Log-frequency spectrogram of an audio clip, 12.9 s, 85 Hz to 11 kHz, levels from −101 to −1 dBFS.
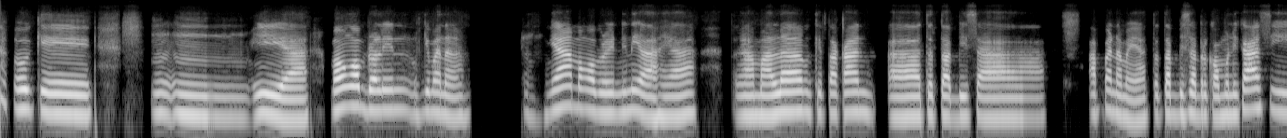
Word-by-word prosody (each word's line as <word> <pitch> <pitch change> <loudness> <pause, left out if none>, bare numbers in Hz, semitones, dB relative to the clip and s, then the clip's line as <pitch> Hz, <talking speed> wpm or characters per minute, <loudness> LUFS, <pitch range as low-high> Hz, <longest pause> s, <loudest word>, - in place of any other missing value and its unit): Oke. 205 -4 +3 0.6
Mmm. 185 -3 -4
Iya, 195 -2 +3 0.4
mau 235 +2 +6
ngobrolin 230 -4 +1
gimana? 195 -4 -3 0.6
Mmm, 180 -4 -20
ya 235 - +3
mau 245 -1 -2
ngobrolin 210 -1 -1
inilah 205 -5 +1
ya, 185 - 0 0.6
tengah 190 0 -1
malam 215 +3 +5 0.2
kita 205 0 -3
kan, 215 +1 +3 0.3
eee, 185 0 +2
tetap 190 -1 0
bisa 185 -1 -2 1.0
apa 210 +4 -5
namanya, 175 -4 -3
tetap 195 +1 -2
bisa 200 +1 -1
berkomunikasi, 195 +6 0
200 Hz, 110 wpm, -21 LUFS, 185-215 Hz, 1.0 s, mau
